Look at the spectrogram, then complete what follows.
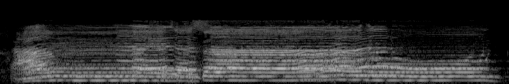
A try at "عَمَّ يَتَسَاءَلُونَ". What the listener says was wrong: الميم عليها فتحة بس بدون ألف. عم يتساءلون.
